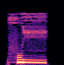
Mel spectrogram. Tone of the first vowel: low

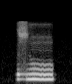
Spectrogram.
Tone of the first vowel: high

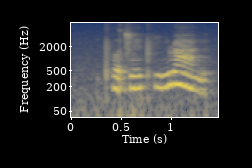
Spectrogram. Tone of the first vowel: low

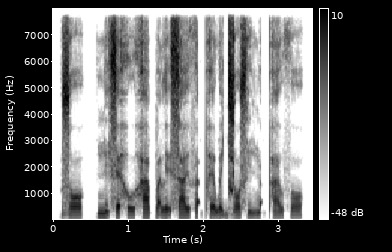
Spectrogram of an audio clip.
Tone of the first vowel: high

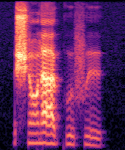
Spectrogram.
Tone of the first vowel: high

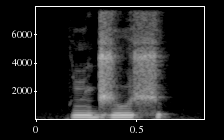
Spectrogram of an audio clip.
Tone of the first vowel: high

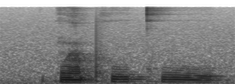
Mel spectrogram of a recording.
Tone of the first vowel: low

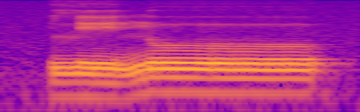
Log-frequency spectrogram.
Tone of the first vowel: low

